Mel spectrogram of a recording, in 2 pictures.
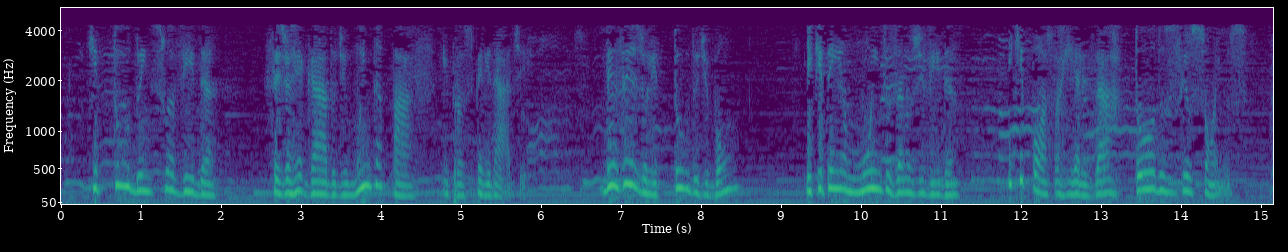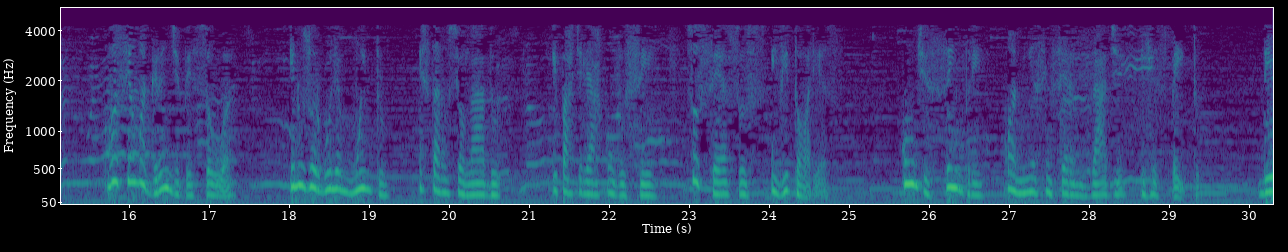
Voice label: aniv. cunhada f

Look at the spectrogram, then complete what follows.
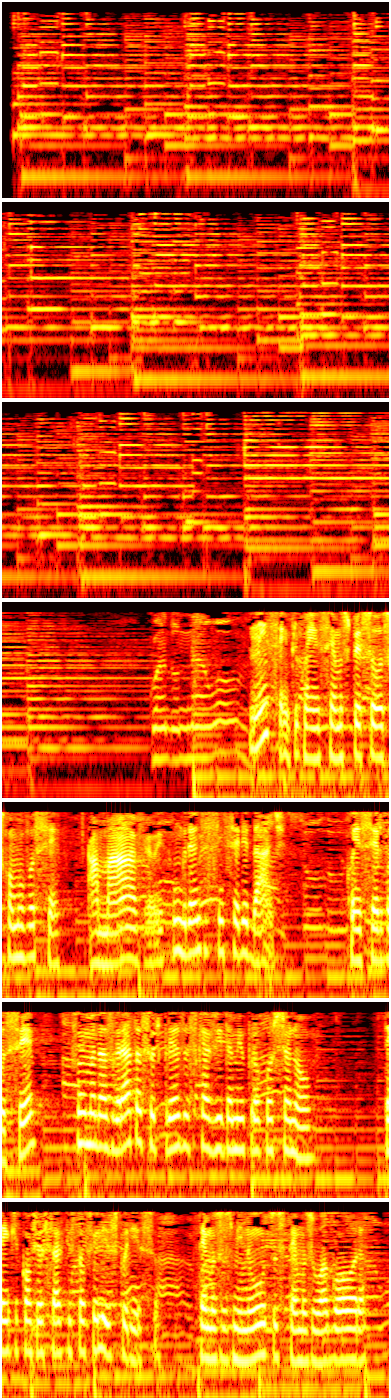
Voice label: Recente Feminino; Dia Dos namorados; Telemensagens 2017

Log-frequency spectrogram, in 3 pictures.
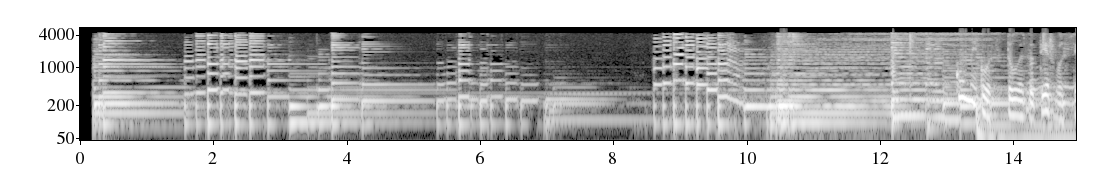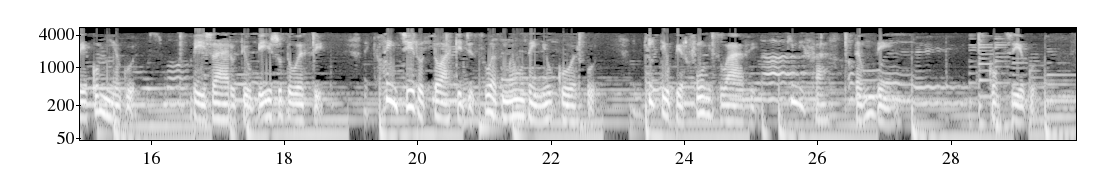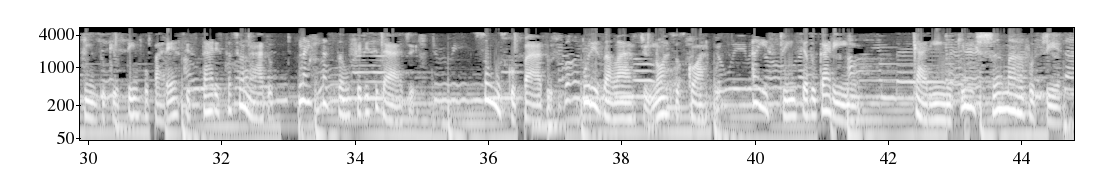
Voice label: ROMANTICO Feminino, Dia Dos namorados; Telemensagens 2017

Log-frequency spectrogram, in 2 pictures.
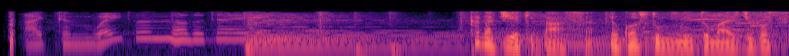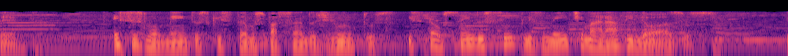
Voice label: ROMANTICA SUAVE M, Telemensagens Românticas

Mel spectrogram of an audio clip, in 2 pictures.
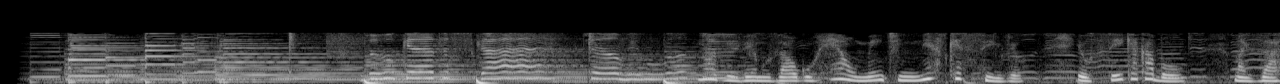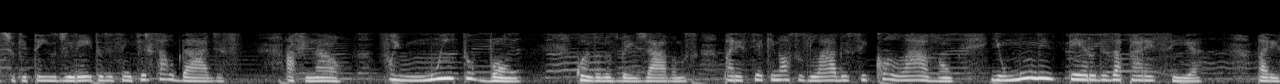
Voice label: Sensuais, fem; SAUDADE DE EX; Telemensagens

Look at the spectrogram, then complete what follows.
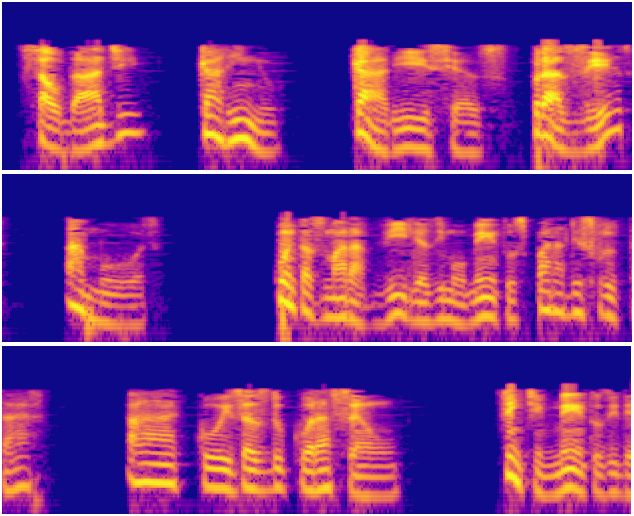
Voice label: Mensagem Romântica Masculino, Voz; Telemensagens; Só Voz; Telemensagens 2017

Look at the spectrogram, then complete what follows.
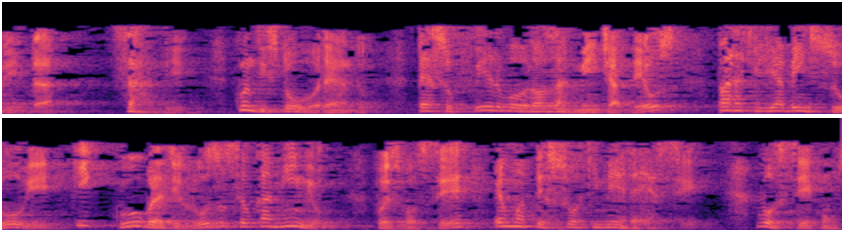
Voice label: Aniversário Irmã Evangélico Masculino; Aniversarios; Telemensagens 2017

